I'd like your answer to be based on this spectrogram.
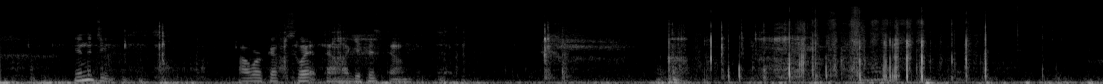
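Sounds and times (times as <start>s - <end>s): objects being handled: 6.6s - 10.1s.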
